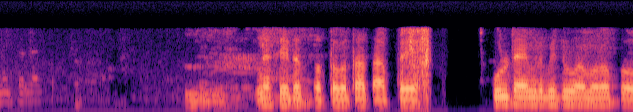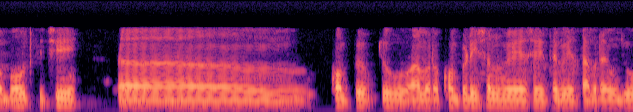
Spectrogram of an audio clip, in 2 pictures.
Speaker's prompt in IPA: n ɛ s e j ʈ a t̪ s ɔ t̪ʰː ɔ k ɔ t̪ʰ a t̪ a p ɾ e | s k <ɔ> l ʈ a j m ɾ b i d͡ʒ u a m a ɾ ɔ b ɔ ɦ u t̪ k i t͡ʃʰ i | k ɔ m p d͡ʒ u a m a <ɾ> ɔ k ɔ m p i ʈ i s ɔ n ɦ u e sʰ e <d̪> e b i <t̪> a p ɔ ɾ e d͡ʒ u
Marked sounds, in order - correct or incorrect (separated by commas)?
incorrect, correct, incorrect, correct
